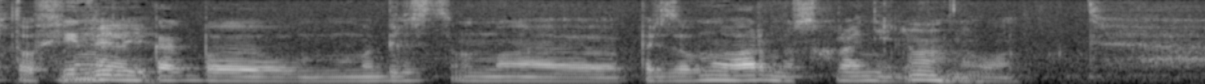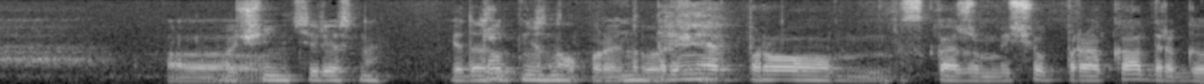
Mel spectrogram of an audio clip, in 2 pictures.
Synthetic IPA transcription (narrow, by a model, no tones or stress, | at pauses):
t̪əfʲinvʲɪlʲikaɡ̚bɨməbʲɪlʲɪmpɾʲɪzɨvnujʊarmʲɪjʊsə̥xɾɐnʲilʲɪvot̪ | əot͡ɕɪnʲɪnʲtʲɪɾʲe̞snə | jad̪aʐut̪nʲɪznɑlˠpɾɐɛnəvpɾʲɪmʲe̞rpɾoskaʐɨmjɪɕːopɾəkad̪ɾəɡə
